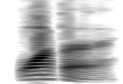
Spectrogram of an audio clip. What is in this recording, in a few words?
"whopper", American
